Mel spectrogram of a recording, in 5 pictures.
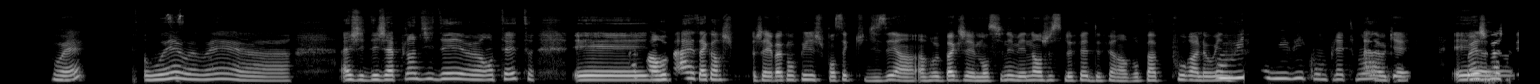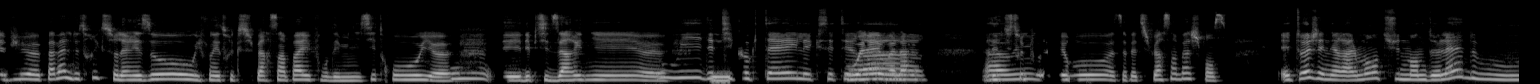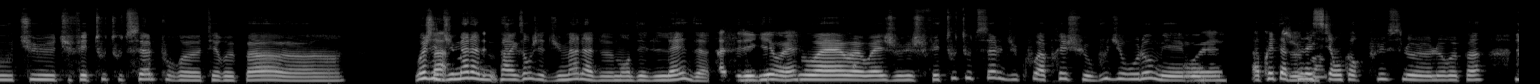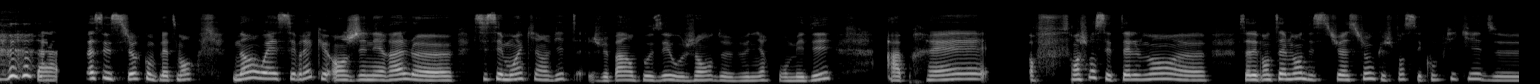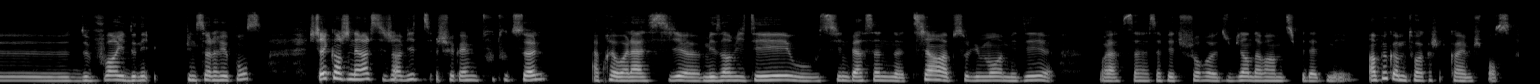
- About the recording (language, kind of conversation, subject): French, unstructured, Comment prépares-tu un repas pour une occasion spéciale ?
- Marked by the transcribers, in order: chuckle; drawn out: "de"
